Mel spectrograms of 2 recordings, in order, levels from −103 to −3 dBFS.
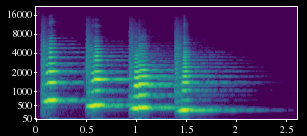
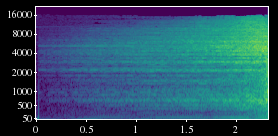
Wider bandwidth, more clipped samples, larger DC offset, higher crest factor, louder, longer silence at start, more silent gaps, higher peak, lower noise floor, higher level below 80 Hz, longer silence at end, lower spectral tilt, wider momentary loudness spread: second, 7.6 kHz vs 16.5 kHz; neither; neither; about the same, 18 dB vs 20 dB; about the same, -18 LUFS vs -19 LUFS; second, 0.05 s vs 0.95 s; neither; about the same, -2 dBFS vs -2 dBFS; first, -69 dBFS vs -57 dBFS; second, -74 dBFS vs -66 dBFS; first, 0.85 s vs 0 s; first, -2 dB/octave vs 3.5 dB/octave; second, 5 LU vs 26 LU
